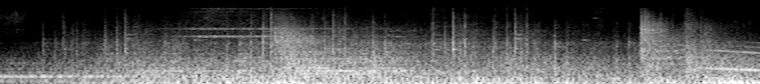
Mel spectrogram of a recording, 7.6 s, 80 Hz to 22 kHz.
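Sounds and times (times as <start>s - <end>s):
metallic squeals of flying cars: 0.1s - 4.4s
dense roar of futuristic flying-car traffic above an immense city: 0.3s - 7.6s.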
